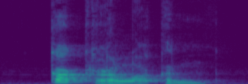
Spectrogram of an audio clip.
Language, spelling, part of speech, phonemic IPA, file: Dutch, kakkerlakken, noun, /ˈkɑkərˌlɑkə(n)/, Nl-kakkerlakken.ogg
- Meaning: plural of kakkerlak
